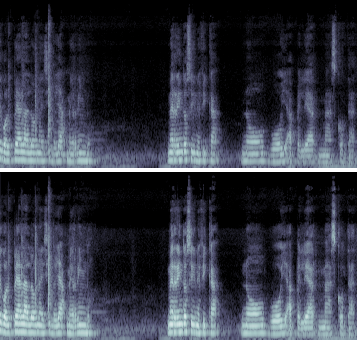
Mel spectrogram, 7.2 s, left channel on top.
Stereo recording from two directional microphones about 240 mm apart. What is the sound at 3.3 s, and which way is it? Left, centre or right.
Speech, right.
